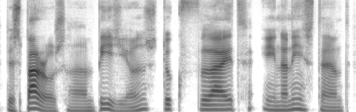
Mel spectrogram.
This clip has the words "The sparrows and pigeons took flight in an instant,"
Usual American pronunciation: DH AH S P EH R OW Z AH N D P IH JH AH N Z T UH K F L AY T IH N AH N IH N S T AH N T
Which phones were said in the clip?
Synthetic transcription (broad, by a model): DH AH S P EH R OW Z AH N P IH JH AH N S T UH K F L AY T IH N AH N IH N S T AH N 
